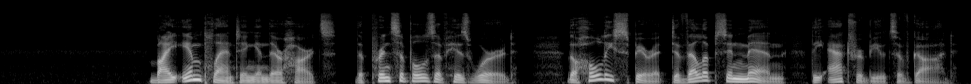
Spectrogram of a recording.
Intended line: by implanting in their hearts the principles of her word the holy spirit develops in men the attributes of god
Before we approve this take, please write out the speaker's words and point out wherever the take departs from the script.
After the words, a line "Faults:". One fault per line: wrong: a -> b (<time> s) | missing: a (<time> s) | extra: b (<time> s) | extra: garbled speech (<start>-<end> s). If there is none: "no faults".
by implanting in their hearts the principles of his word the holy spirit develops in men the attributes of god
Faults:
wrong: her -> his (4.5 s)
